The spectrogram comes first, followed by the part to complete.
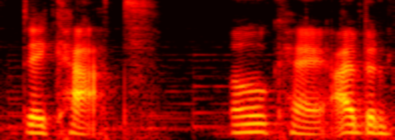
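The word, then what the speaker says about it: Descartes: Is it decar day? Decat. Decat. Okay. I've been pronouncing it wrong.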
